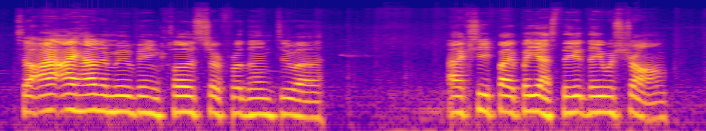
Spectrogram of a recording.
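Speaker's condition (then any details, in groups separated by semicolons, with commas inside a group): Cerebral palsy; wheelchair user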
